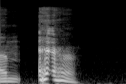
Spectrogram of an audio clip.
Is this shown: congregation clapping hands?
no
